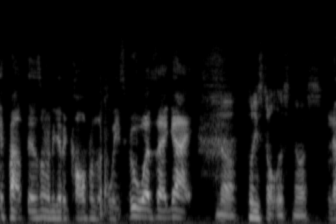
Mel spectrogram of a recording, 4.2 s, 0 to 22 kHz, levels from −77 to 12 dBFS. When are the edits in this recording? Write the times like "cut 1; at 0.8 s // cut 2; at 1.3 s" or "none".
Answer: none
